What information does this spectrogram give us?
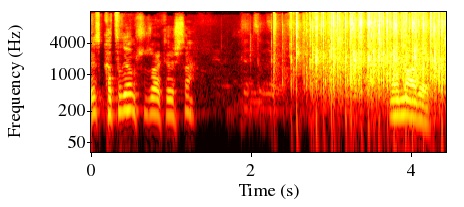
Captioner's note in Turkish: alkış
